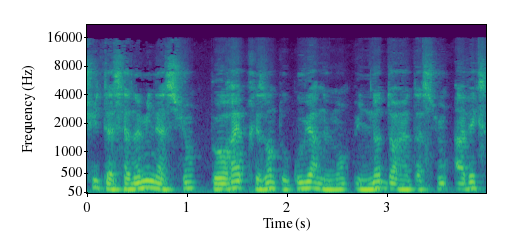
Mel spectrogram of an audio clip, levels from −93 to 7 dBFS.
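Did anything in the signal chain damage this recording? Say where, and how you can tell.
Yes. A crude rate conversion from about 0.93 s after "à sa" to the end picks nearest samples unfiltered, apparently 48 kHz to 44.1 kHz, adding gritty inharmonic fizz roughly 30 dB below the speech.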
